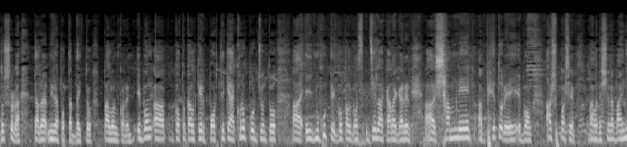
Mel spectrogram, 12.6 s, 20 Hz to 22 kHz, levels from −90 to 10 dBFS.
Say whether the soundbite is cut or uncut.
uncut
